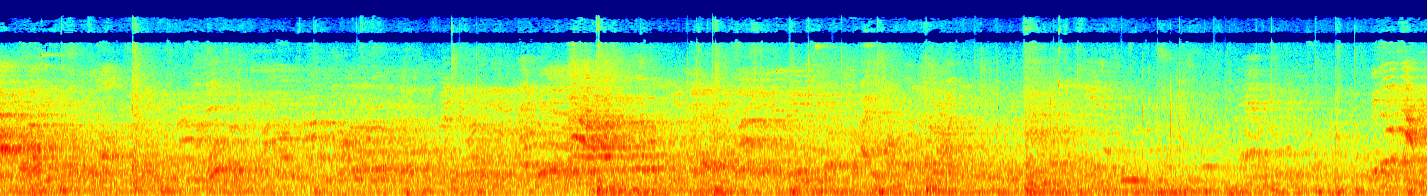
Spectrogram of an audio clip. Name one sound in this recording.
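Young boys shout to each other across a large echoing hall.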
